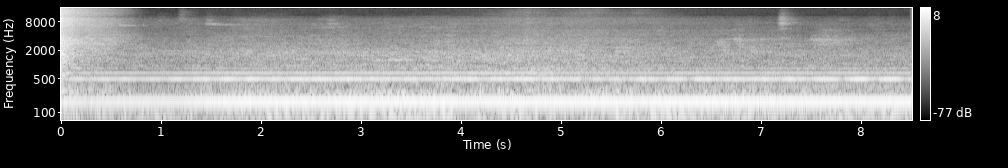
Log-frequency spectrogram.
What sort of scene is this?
bus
